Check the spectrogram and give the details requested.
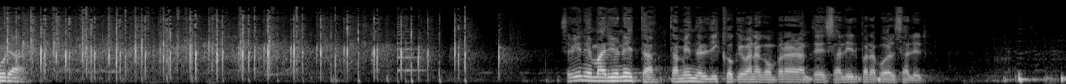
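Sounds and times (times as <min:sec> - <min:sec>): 
speech: 0:00.0 - 0:00.4, 0:05.6 - 0:09.4
audience applause: 0:00.0 - 0:05.2.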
